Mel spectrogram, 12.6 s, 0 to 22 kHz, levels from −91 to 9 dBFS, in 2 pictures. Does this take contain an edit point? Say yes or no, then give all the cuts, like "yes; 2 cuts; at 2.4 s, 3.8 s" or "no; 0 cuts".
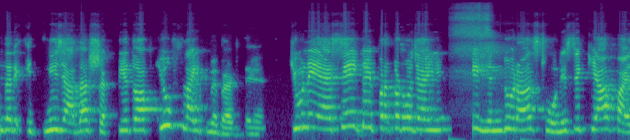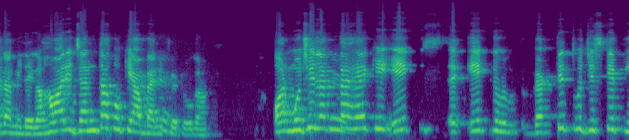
yes; 1 cut; at 4.7 s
